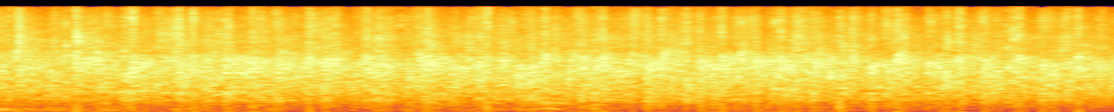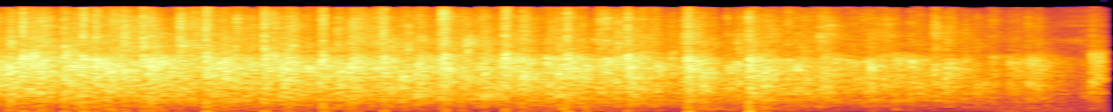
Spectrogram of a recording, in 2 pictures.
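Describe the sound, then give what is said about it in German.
Sustained applause from a large audience in a hall at the Foodblog Award, given for the brand partners, loud and dense with many hands clapping at once, holding steady for several seconds before beginning to taper off at the end. “Dafür nochmal ein ganz, ganz dicker Applaus an alle unsere Partner, die Sie hier sehen.”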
